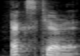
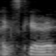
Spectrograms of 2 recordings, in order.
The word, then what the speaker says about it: Xcaret: X-caret. Is that how you say it? X-caret? X-caret. It's not X carat.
